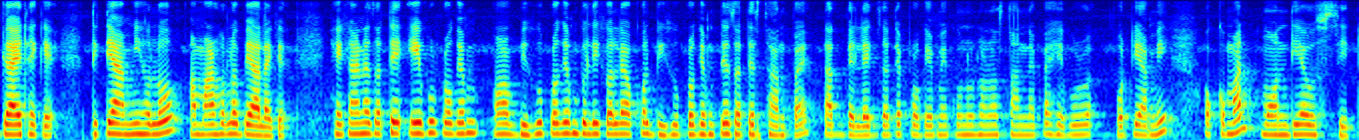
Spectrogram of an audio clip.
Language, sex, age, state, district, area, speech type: Assamese, female, 30-45, Assam, Sivasagar, rural, spontaneous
